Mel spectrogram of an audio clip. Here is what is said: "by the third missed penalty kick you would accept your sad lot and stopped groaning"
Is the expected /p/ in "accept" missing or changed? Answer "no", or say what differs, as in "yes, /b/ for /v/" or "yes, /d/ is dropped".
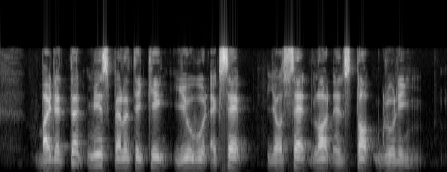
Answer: no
